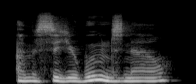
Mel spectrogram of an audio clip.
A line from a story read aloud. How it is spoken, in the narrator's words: he said gently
